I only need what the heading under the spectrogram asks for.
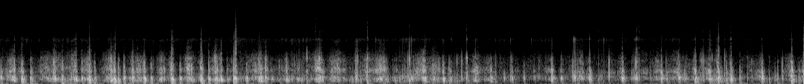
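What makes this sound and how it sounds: A large translucent rubber stress ball full of red gel beads is squeezed and kneaded with the fingertips of both hands. It makes a fast, continuous stream of wet squelches and sharp little clicks with a thick low-mid body and no lasting ring.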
